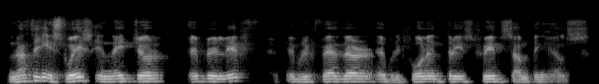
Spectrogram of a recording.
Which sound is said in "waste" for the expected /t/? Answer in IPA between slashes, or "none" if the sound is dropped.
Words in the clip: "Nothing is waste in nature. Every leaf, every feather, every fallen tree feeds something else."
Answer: none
